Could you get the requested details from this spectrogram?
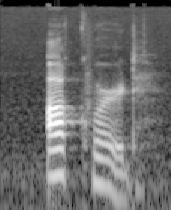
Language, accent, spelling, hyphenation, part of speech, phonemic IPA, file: English, US, awkward, awk‧ward, adjective / noun, /ˈɔk.wɚd/, En-us-awkward.ogg
- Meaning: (adjective) 1. Lacking dexterity in the use of the hands, or of instruments 2. Not easily managed or effected; embarrassing 3. Lacking social skills, or uncomfortable with social interaction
